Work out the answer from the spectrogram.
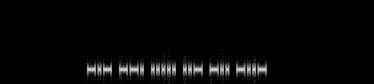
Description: Morse code, heard as a keyed tone, about 46 wpm, 700 Hz. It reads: KG5UDX
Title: USA Call Signs - 4x Character Spacing - 45wpm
